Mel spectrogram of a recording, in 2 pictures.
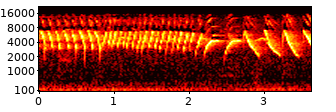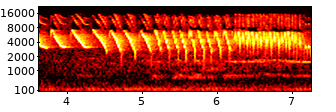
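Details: A canary sings to encourage other canaries to sing. It opens with a dense high buzzy trill, shifts to quick repeated downward-swept whistles, then closes on another rattling buzz, with a faint low hum underneath.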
